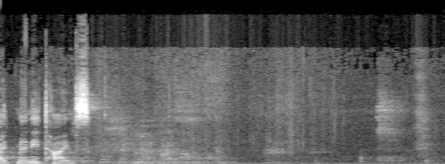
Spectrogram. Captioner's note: laughter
